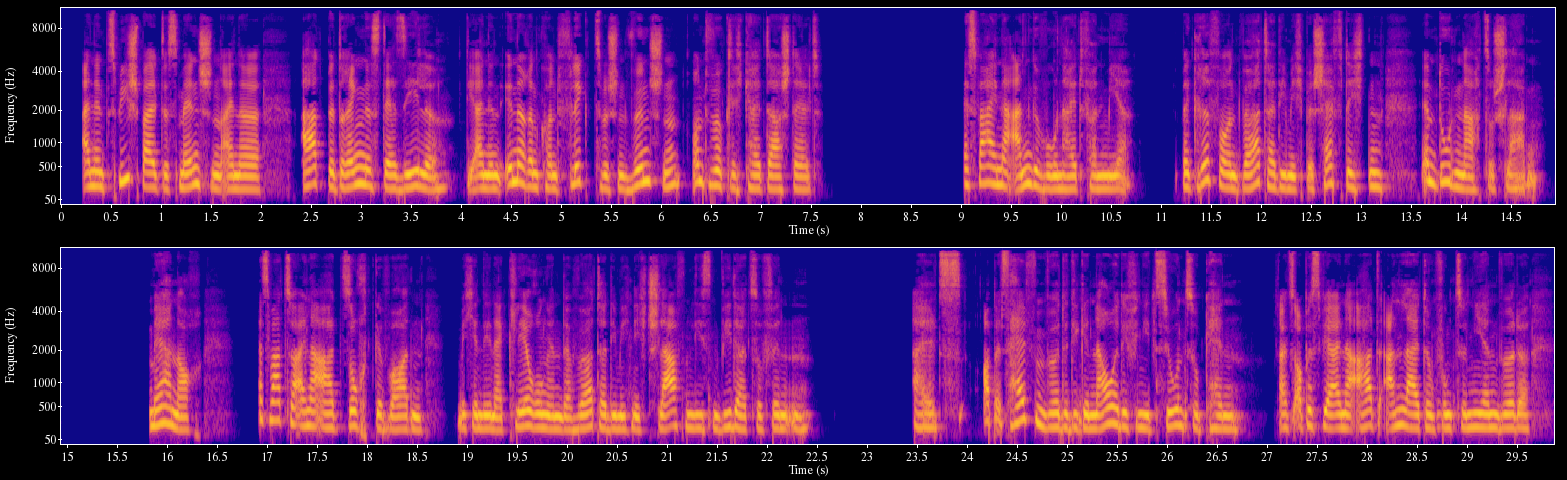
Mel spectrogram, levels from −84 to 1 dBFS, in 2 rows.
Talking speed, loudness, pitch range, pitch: 145 wpm, -16 LUFS, 180-215 Hz, 190 Hz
